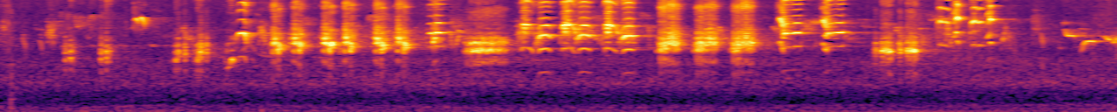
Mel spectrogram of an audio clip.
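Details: Sustained Great reed warbler song, a long stream of grating, croaky notes repeated in quick bursts, several syllables doubled or tripled before the pattern shifts.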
